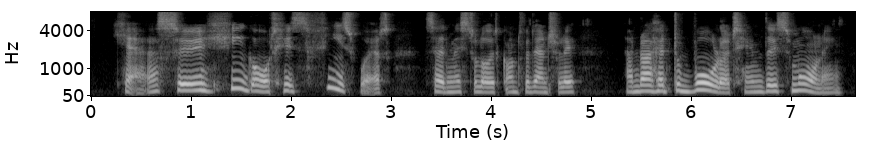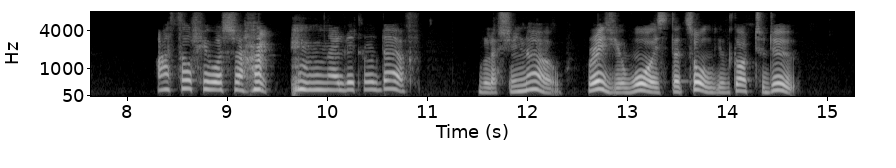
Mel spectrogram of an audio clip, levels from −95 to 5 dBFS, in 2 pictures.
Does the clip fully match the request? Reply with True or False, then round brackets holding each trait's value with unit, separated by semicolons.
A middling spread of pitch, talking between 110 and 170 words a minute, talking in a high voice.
False (5.9 semitones; 155 wpm; 210 Hz)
